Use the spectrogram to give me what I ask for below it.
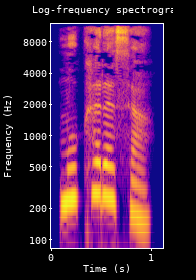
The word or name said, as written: ಮಕರಿಸು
